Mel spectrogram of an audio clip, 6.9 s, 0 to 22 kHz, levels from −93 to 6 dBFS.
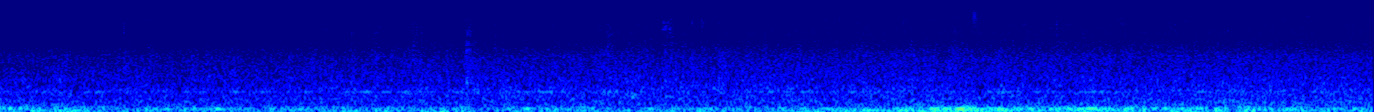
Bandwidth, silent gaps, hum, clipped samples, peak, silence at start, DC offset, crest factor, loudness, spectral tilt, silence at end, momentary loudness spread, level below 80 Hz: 16 kHz; none; none; under 0.1%; -42 dBFS; 0 s; under 0.1%; 18 dB; -62 LUFS; -5.5 dB/octave; 0 s; 8 LU; -66 dBFS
